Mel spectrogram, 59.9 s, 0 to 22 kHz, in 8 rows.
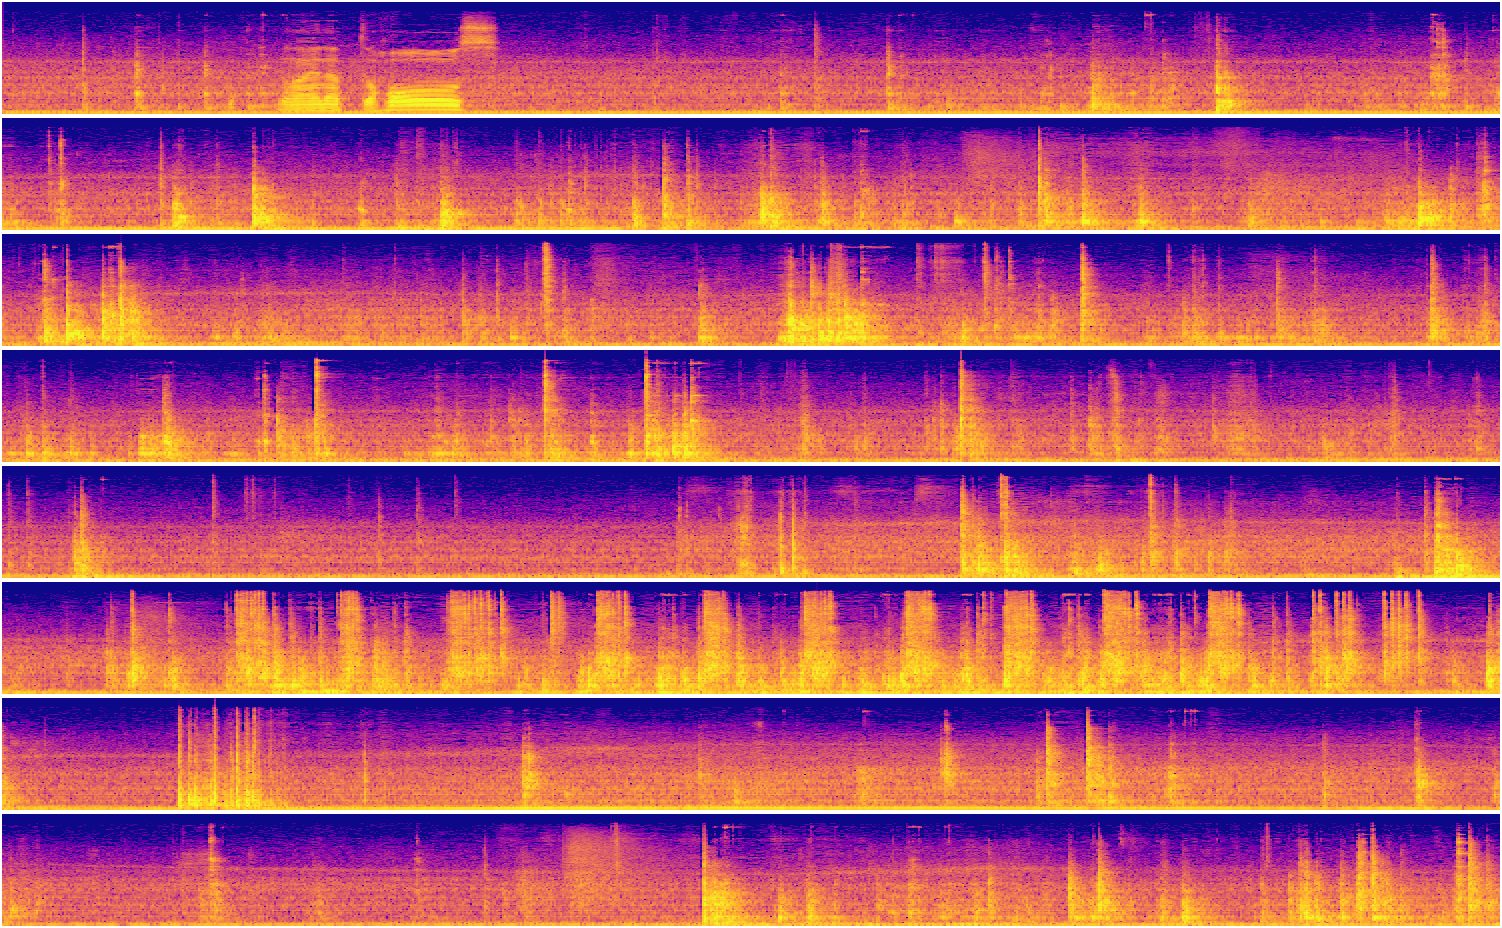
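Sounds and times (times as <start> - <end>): metal knocks and clunks: 3.2 - 32.3, 33.3 - 59.9
socket ratchet clicking: 38.6 - 44.7.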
